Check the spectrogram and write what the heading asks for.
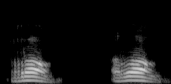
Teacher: Ra yang berbaris atas ini hukumnya tafkhim. Tebal.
